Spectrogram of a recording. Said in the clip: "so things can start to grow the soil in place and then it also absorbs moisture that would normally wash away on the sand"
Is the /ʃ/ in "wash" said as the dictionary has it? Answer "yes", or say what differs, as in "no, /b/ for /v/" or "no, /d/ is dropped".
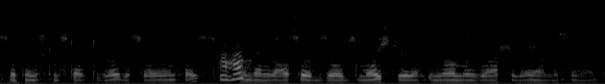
yes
